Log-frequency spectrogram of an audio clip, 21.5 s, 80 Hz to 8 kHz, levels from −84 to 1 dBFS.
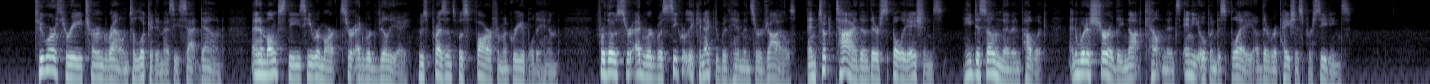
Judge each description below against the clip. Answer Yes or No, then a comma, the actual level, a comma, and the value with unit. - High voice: No, low, 110 Hz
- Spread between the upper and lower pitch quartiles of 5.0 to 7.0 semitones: Yes, average, 5.3 semitones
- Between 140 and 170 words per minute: No, average, 180 wpm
